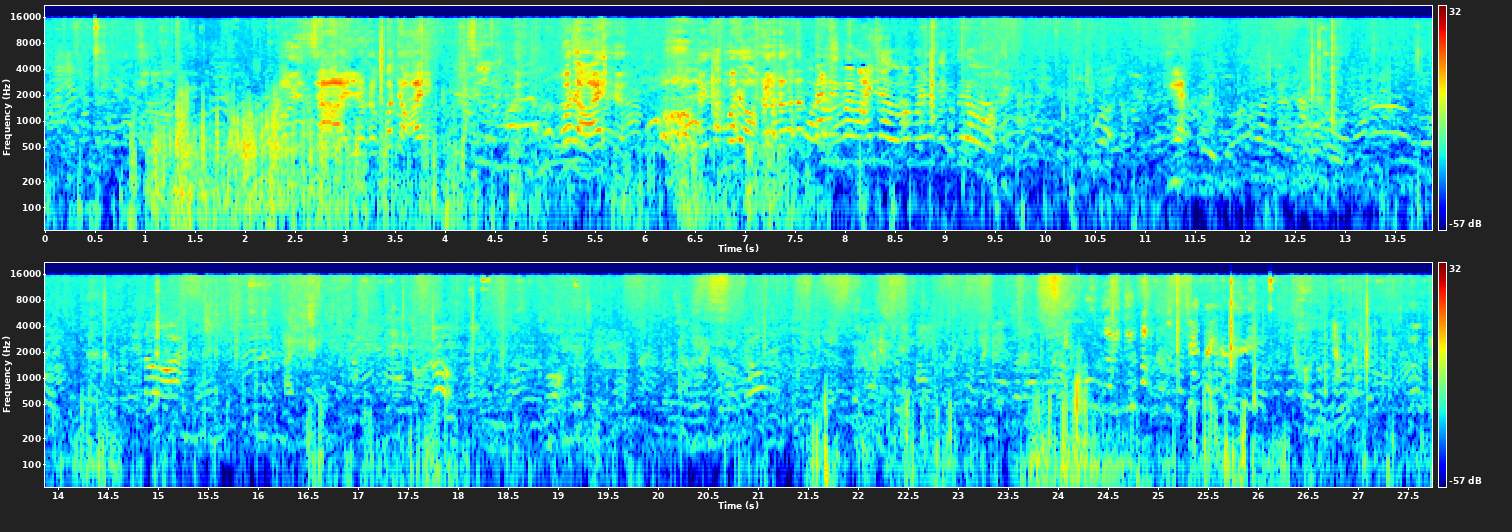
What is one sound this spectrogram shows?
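A crowd of young men and women chatter nearby outdoors.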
